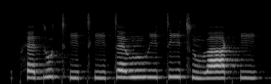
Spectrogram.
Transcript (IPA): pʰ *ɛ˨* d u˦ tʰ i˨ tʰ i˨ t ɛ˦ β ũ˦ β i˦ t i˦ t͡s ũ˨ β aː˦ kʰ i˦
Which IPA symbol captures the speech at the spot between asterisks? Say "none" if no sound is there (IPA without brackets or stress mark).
ɛ˨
